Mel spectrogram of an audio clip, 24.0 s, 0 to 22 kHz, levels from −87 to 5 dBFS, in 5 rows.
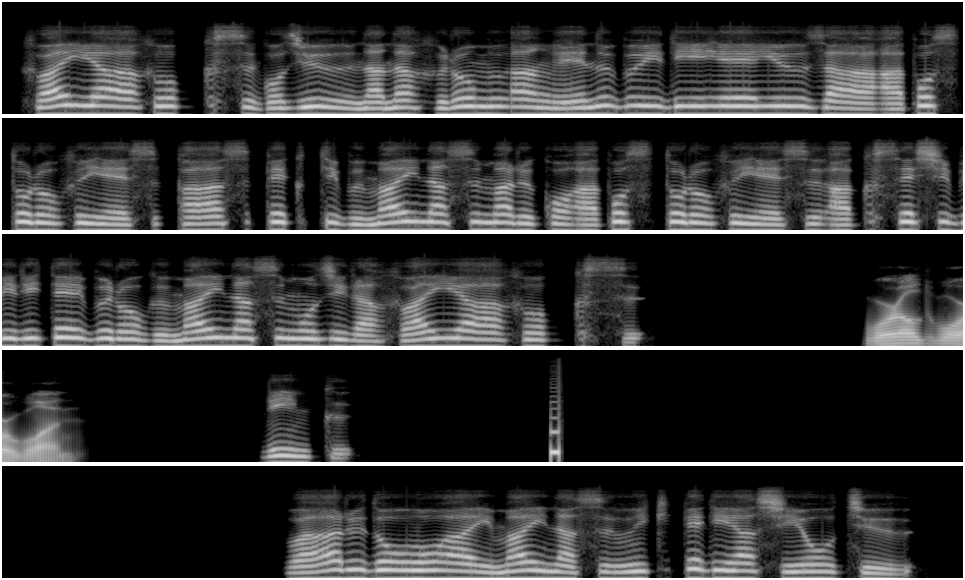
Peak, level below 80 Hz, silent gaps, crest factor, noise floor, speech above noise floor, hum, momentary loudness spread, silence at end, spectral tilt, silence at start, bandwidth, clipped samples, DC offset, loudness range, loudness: -2 dBFS; -52 dBFS; 12.88-13.86 s, 14.90-15.65 s, 16.25-17.15 s, 17.23-20.59 s; 18 dB; under -90 dBFS; over 70 dB; none; 8 LU; 0.15 s; -5 dB/octave; 0.05 s; 9.2 kHz; under 0.1%; 1%; 8 LU; -20 LUFS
